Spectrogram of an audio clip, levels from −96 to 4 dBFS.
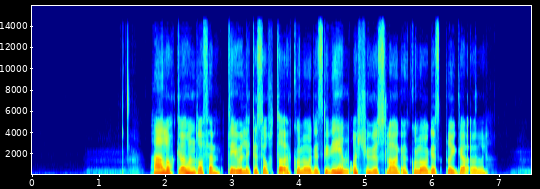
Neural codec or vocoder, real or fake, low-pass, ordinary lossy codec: codec, 44.1 kHz, 2.6 kbps, SNAC; fake; 14.4 kHz; none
